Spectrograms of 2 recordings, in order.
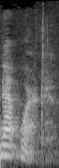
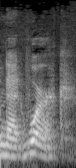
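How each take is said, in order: First: The stress is on the first syllable. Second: The stress is on the second syllable. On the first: The speaker calls it right. "we're going to do the same thing. We're going to say" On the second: The speaker calls it wrong. "And you said social network. And that sounded like a strong accent"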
